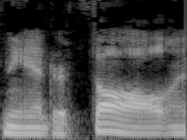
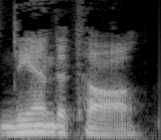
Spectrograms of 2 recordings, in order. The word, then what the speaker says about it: Neanderthal: Yeah, the Neanderthal, which is typically spelled, I mean, it's spelled like it's Neanderthal, and I've been saying it wrong for ages, but of course, as you pointed out, it comes from the German, so it's Neanderthal.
